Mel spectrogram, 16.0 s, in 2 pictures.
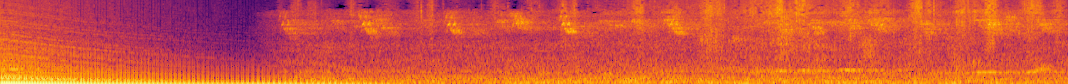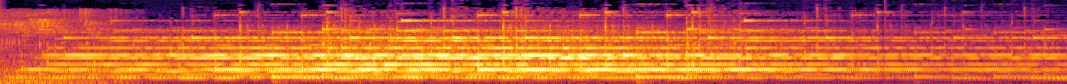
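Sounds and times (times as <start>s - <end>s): low background rumble: 0.0s - 3.7s
birds chirping: 0.0s - 8.9s
melodic mallet percussion music: 8.2s - 16.0s.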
